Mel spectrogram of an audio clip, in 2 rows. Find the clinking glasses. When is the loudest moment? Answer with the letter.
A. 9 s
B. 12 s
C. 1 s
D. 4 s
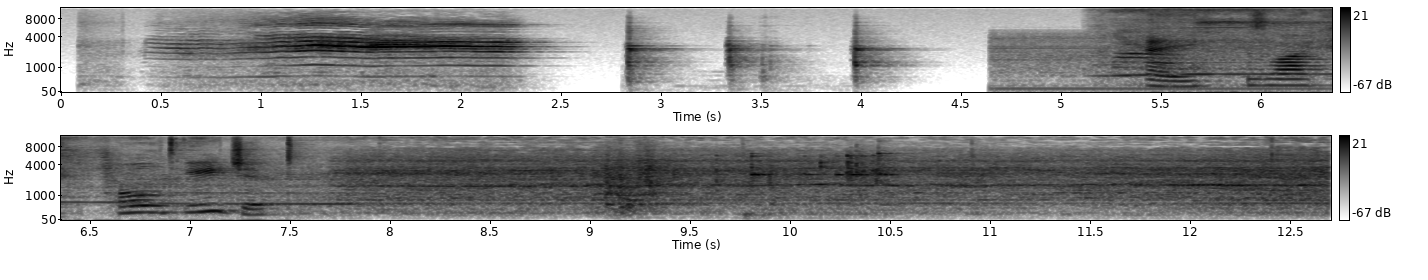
A.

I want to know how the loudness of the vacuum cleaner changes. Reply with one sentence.
The loudness of the vacuum cleaner stays about the same.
